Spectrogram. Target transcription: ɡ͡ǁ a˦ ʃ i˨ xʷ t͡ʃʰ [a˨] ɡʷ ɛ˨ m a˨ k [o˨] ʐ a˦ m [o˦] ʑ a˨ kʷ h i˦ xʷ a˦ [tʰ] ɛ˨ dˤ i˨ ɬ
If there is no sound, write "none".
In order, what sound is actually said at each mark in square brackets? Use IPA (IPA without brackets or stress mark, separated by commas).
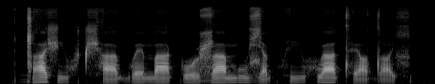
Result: a˨, o˨, u˦, tʰ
